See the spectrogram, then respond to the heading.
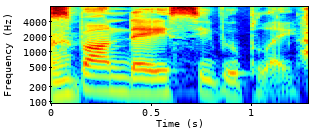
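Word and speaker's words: Répondez, s'il vous plaît: Respondez, s'il vous plaît.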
